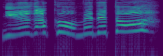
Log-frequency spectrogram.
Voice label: "nyuugaku omedetou", girl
